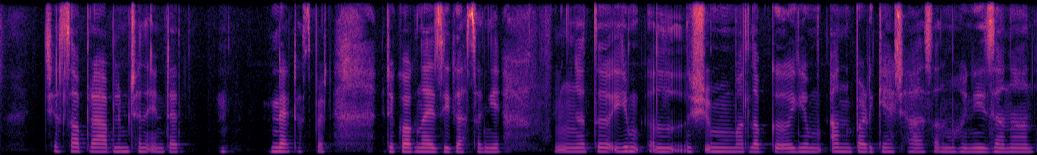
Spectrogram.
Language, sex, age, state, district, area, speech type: Kashmiri, female, 18-30, Jammu and Kashmir, Kulgam, rural, spontaneous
